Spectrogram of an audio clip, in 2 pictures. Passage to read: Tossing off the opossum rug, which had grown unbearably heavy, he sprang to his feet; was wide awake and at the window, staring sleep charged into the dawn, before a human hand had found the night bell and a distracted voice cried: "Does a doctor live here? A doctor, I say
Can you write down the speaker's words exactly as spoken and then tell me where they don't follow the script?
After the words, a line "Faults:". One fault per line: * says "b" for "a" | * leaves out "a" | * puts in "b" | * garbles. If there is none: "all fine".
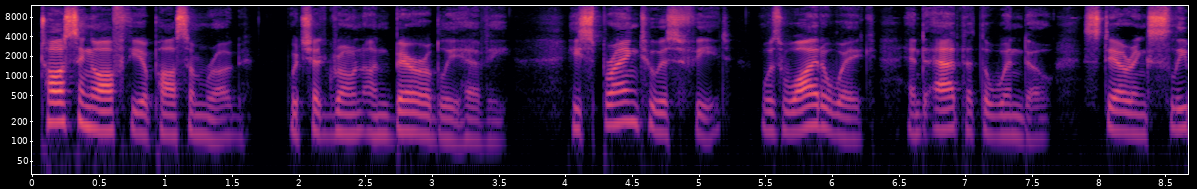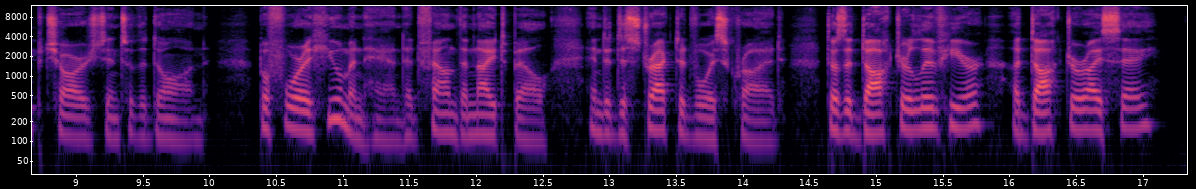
Tossing off the opossum rug, which had grown unbearably heavy, he sprang to his feet; was wide awake and at at the window, staring sleep charged into the dawn, before a human hand had found the night bell and a distracted voice cried: "Does a doctor live here? A doctor, I say
Faults:
* puts in "at"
